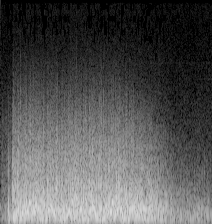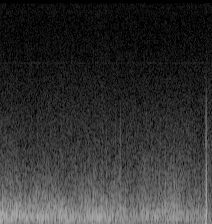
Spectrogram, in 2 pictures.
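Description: A loud, sustained roaring blast from an atomic bomb explosion fills the first three seconds, then fades into a long, low rumbling wind-like tail with a faint pop near the end.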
